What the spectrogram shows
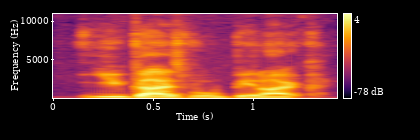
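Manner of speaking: usual speaking voice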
